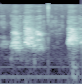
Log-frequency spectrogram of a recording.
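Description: A dog barks loudly and close by in three sharp bursts separated by short pauses, with no talk over it.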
